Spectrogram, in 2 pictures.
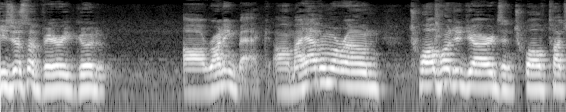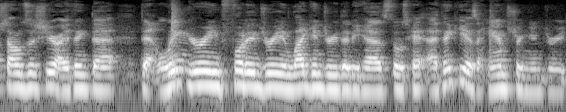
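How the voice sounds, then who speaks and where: Quick-paced and fairly high in pitch, a man talks with fairly even intonation. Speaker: sports video creator. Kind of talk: casual sports commentary monologue. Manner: fast.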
